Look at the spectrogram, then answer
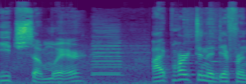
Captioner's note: honk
